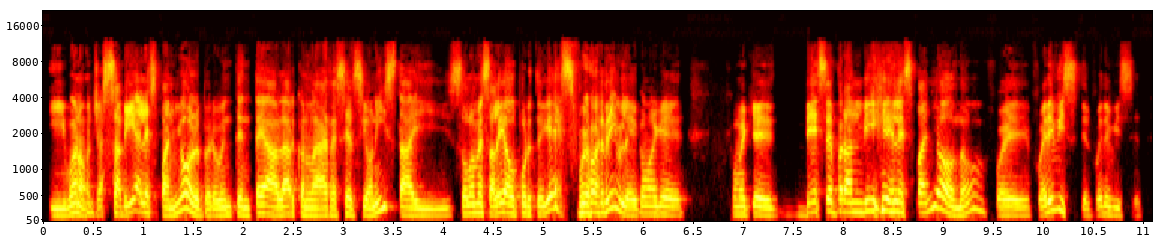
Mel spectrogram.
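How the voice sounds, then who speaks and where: An Englishman with an English accent speaks Spanish as a non-native speaker during a casual podcast interview, hesitating and searching for words; he's an online tutor and startup founder. His voice is fairly high and a bit bright at a normal pace, recorded in studio quality with no room sound.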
